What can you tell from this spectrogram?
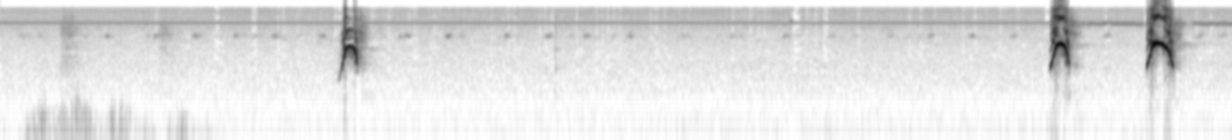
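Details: A mountain lion recorded on a trail camera gives three short, high, whistled chirps that rise and fall, spaced several seconds apart.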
